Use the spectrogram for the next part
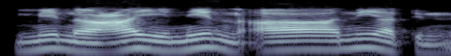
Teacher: তার নুন সাকিনের পরে হুরুফে হালকির 6টি অক্ষরের মধ্যে থেকে আইন এসেছে, তাই নুন সাকিনকে বিনা গণ্যায় জাহির করে পড়তে হবে, একে ইজহার বলা হয়। তারপরে আইনের উপরে জাবার এসছে, জাবারটি হলো হারাকাত, হারাকাতের পরাকে তাড়াতাড়ি পড়তে টান দেওয়া হয়েছে।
